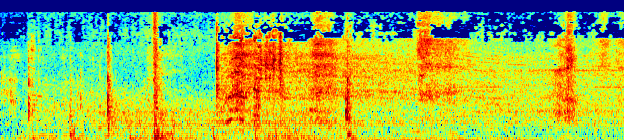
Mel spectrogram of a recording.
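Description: A car engine cranks with several sharp clicks and thumps, then catches into a steady, rumbling idle that stays fairly loud, with no talking.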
